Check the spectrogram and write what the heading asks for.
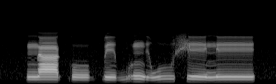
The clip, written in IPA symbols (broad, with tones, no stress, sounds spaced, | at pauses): n aː˨ k oː˨ k͡p e˨ b ʊ˦ ŋ ɪ˨ w uː˦ ʃ eː˦˨ n eː˦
